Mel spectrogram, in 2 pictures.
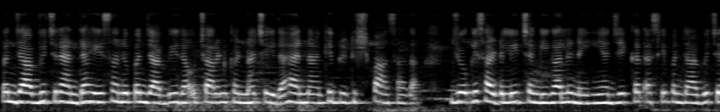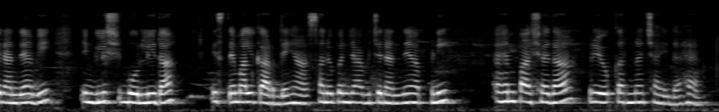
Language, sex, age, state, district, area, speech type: Punjabi, female, 18-30, Punjab, Patiala, urban, spontaneous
